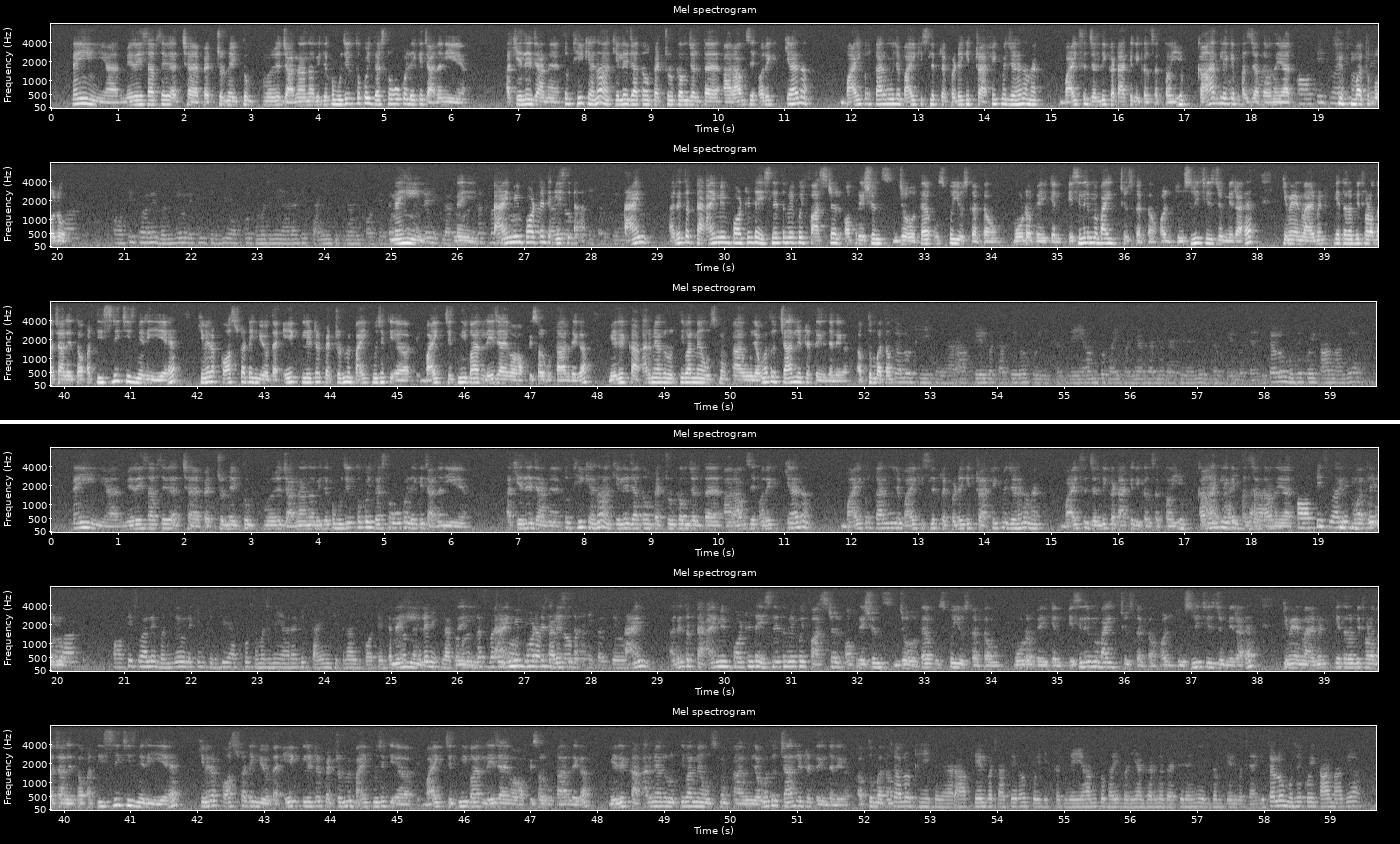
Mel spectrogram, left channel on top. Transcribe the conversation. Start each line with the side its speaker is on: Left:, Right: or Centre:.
Left: नहीं यार मेरे हिसाब से अच्छा है पेट्रोल में एक तो मुझे जाना आना भी देखो मुझे तो कोई दस लोगों को लेके जाना नहीं है अकेले जाना है तो ठीक है ना अकेले जाता हूँ पेट्रोल कम जलता है आराम से और एक क्या है ना बाइक और कार में मुझे बाइक इसलिए प्रेफर्ड है कि ट्रैफिक में जो है ना मैं बाइक से जल्दी कटा के निकल सकता हूँ ये कार
Right: अरे भाई
Left: लेके
Right: साहब
Left: फंस जाता हूँ ना यार
Right: ऑफिस वाले
Left: <laughs> मत
Right: बंदे
Left: बोलो
Right: हो आप ऑफिस वाले बंदे हो लेकिन फिर भी आपको समझ नहीं आ रहा कि टाइम कितना इंपॉर्टेंट है
Left: नहीं
Right: थोड़ा पहले निकला करो
Left: नहीं
Right: ना दस बजे
Left: टाइम
Right: का
Left: इम्पोर्टेंट
Right: ऑफिस से आप साढ़े
Left: इस
Right: नौ बजे निकलते
Left: टाइम
Right: हो
Left: अरे तो टाइम इंपॉर्टेंट है इसलिए तो मैं कोई फास्टर ऑपरेशंस जो होता है उसको यूज करता हूँ मोड ऑफ व्हीकल इसीलिए मैं बाइक चूज करता हूँ और दूसरी चीज जो मेरा है कि मैं एनवायरनमेंट की तरफ भी थोड़ा बचा लेता हूँ और तीसरी चीज मेरी ये है कि मेरा कॉस्ट कटिंग भी होता है एक लीटर पेट्रोल में बाइक मुझे बाइक जितनी बार ले जाएगा ऑफिस और उतार देगा मेरे कार में अगर उतनी बार मैं उसमें आ जाऊंगा तो चार लीटर तेल जलेगा अब तुम बताओ
Right: चलो ठीक है यार आप तेल बचाते रहो कोई दिक्कत नहीं है हम तो भाई बढ़िया घर में बैठे रहेंगे एकदम तेल बचाएंगे चलो मुझे कोई काम आ गया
